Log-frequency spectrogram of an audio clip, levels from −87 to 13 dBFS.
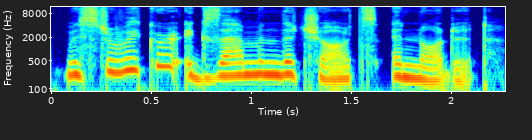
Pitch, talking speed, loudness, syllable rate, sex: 220 Hz, 185 wpm, -15 LUFS, 5.9 syllables/s, female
